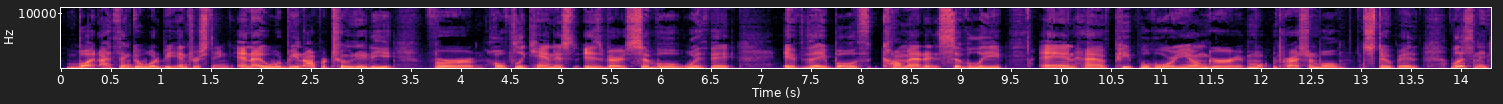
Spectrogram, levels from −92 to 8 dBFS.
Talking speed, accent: 160 wpm, American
